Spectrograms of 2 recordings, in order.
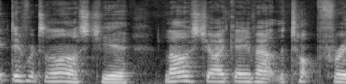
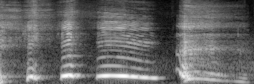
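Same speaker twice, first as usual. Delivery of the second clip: loud, high-pitched laughing fit; high giggle; 13 semitones higher, 8 dB louder than usual. Real, not acted. Commentator enjoying a three nil win, high giggling laugh. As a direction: squeal with laughter, trailing down.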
